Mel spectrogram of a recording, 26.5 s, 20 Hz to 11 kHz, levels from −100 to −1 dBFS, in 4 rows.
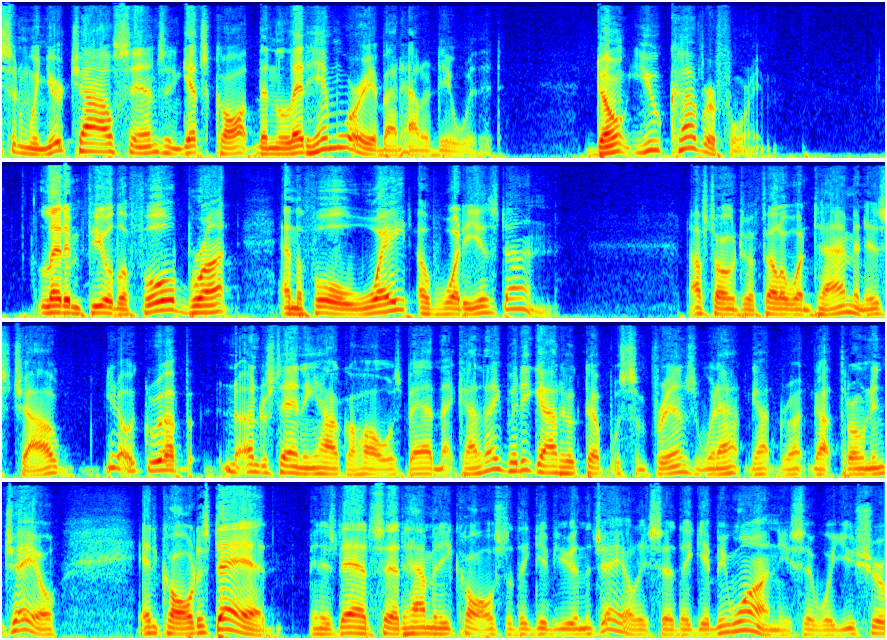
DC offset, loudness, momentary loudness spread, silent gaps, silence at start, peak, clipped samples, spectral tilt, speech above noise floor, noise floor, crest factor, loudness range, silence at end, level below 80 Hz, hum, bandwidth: under 0.1%; -21 LUFS; 11 LU; none; 0 s; 0 dBFS; under 0.1%; -7 dB/octave; 39 dB; -59 dBFS; 20 dB; 5 LU; 0 s; -42 dBFS; none; 11 kHz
